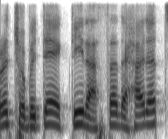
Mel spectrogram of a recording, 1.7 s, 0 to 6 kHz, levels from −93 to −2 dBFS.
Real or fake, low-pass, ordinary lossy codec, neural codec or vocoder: fake; 5.4 kHz; AAC, 48 kbps; codec, 16 kHz, about 1 kbps, DyCAST, with the encoder's durations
